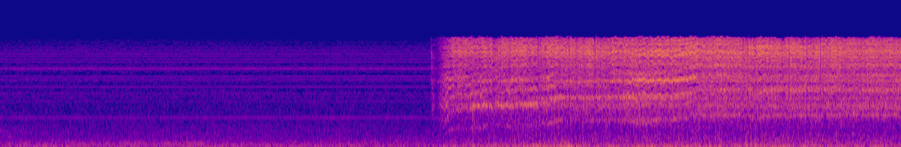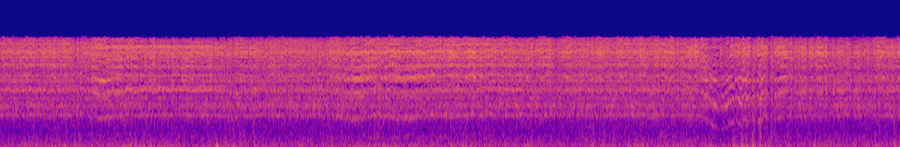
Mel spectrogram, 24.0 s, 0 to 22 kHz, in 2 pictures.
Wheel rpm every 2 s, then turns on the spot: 0, 0, 0, 120, 200, 230, 230, 230, 230, 230, 220, 210.
none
